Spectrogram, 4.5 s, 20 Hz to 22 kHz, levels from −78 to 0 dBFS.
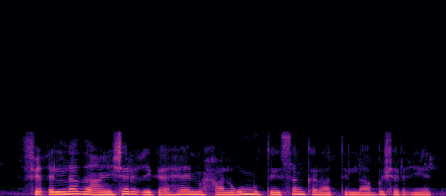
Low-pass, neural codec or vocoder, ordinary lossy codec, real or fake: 7.2 kHz; none; none; real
